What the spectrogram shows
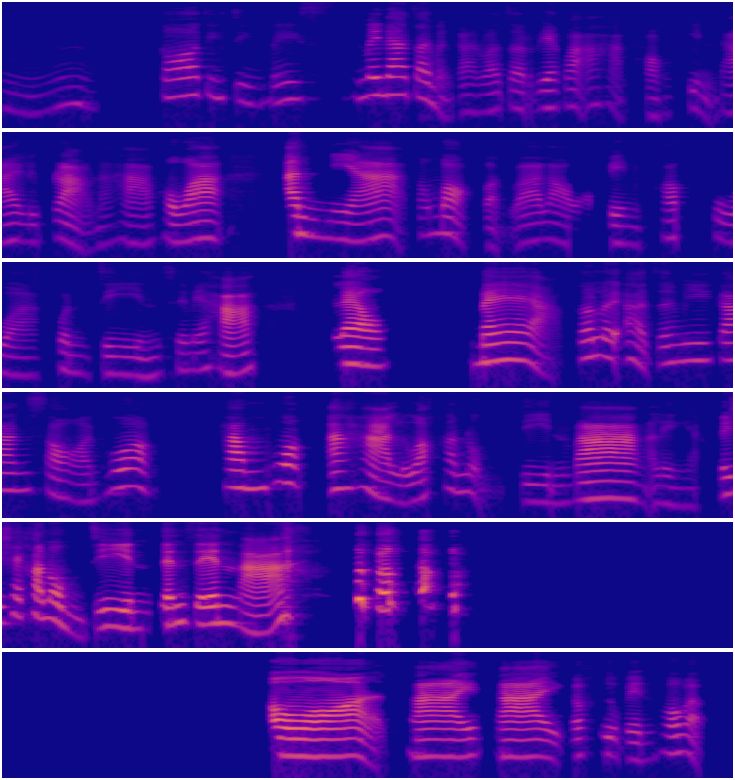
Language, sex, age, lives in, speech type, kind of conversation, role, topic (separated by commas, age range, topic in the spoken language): Thai, female, 40-44, Thailand, conversation, podcast, guest, เคยมีใครสอนคุณทำอาหารท้องถิ่นบ้างไหม?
